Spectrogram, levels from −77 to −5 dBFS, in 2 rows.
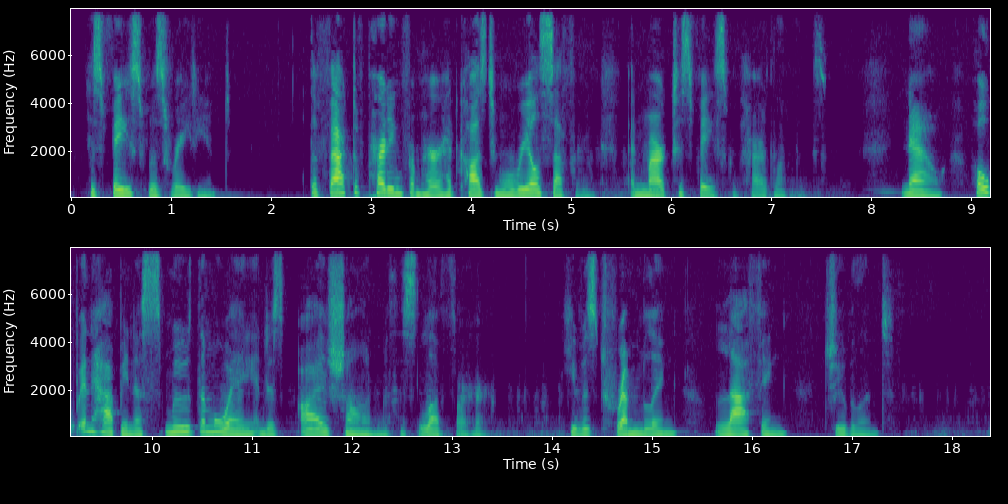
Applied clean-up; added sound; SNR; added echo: neural separator model SepFormer DNS4.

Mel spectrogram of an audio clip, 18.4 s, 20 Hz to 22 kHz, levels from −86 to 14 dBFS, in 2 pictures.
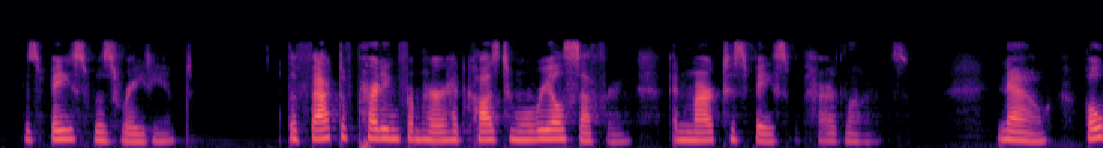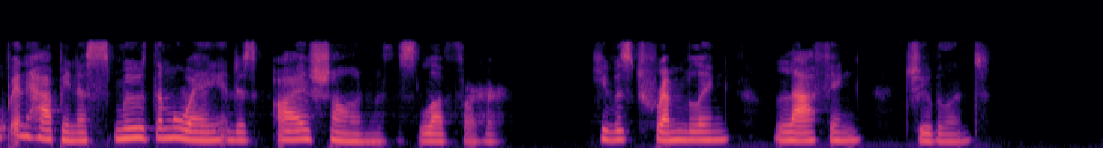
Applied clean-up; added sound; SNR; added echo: neural mask model DeepFilterNet 3.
